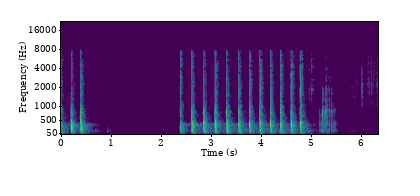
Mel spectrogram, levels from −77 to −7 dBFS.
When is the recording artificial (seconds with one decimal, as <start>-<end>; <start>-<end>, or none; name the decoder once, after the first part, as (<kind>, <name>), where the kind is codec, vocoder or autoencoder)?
0.0-3.4 (vocoder, Vocos); 4.7-6.4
